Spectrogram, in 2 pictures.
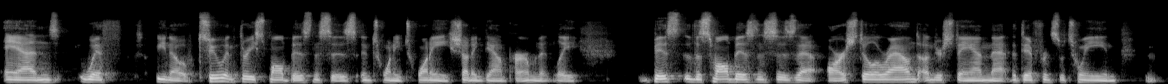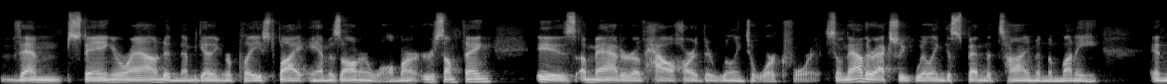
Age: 30-49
